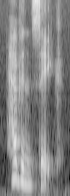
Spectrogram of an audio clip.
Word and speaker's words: heaven's sake: for this phrase though the z sound at the end of heavens is actually dropped so it sounds more like Heaven's Sake Say it With Me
